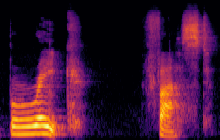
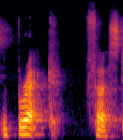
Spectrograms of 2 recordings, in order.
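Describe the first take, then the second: First: The second syllable has a full, clear vowel. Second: The second syllable's vowel is almost silent. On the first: The speaker calls it wrong. "notice that I don't say break fast" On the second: The speaker calls it right. "It's almost like that A doesn't exist"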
